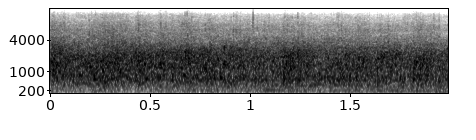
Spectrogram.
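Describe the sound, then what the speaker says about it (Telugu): Audience of students applauding at a live event, a dense, steady burst of many hands clapping close by, with no voices breaking through. "గట్టిగా చప్పట్లు కొట్టాల"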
